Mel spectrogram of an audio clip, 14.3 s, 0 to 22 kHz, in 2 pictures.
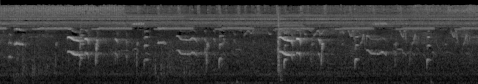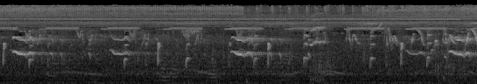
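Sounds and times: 
morning birdsong in the forest: 0.0s - 14.3s
steady high insect-like hiss: 0.0s - 14.3s.

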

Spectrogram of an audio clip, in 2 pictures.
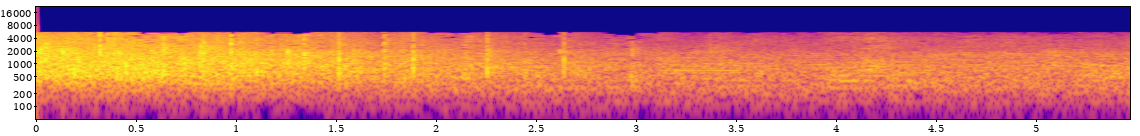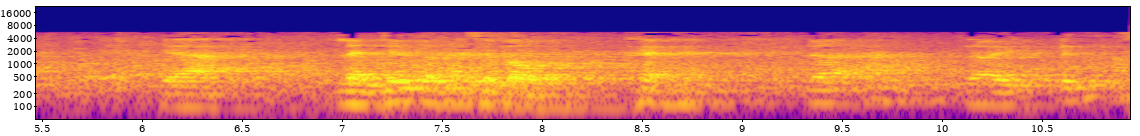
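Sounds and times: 
audience applause at a Buddhist ceremony: 0.0s - 3.0s
speech: 6.2s - 10.9s.

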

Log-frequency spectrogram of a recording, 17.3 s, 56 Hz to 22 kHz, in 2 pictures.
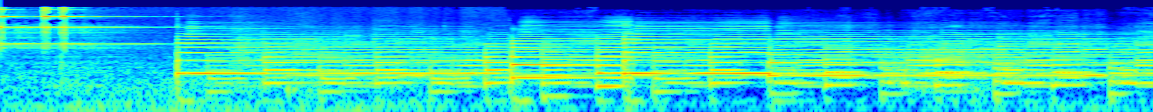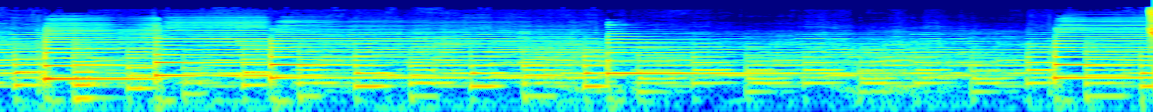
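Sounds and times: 
old bicycle bell ringing: 0.0s - 1.6s
sustained tonal music: 1.3s - 17.2s.

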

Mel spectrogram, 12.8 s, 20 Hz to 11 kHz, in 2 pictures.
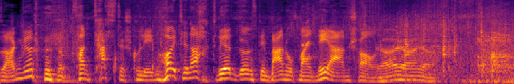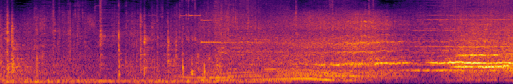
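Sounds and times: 
speech: 0.0s - 5.6s
red car engine note climbing in pitch: 5.0s - 12.8s
red car tires squealing while skidding past cyclists: 8.7s - 12.8s.

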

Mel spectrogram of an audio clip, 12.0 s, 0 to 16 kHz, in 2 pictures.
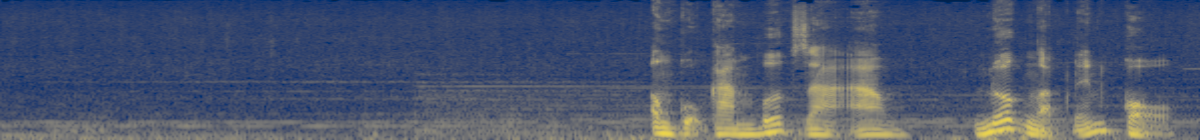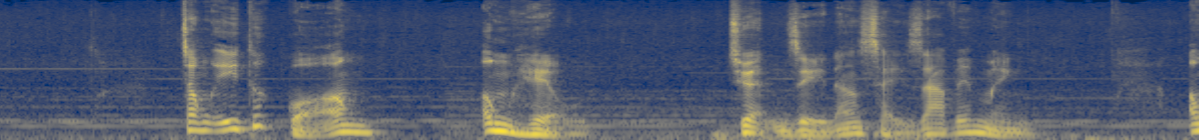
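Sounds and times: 
heavy rain falling under a dark sky: 0.0s - 11.9s
speech: 3.2s - 6.0s, 6.9s - 9.0s, 9.6s - 11.3s.

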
